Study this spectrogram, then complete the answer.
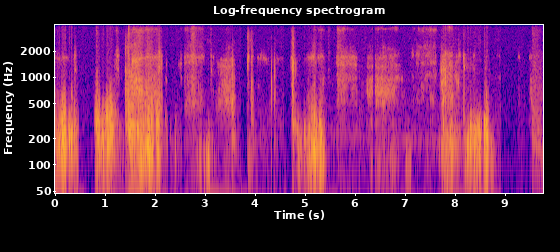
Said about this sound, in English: My dog's got out.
